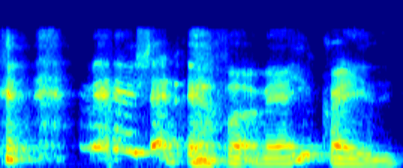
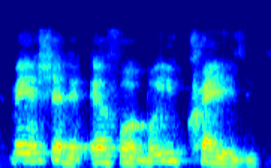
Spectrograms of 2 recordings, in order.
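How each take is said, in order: First: It is said laughing, in a joking tone. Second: It is said seriously, in a hostile tone.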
